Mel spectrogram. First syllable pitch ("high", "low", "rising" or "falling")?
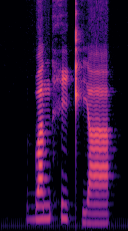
high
